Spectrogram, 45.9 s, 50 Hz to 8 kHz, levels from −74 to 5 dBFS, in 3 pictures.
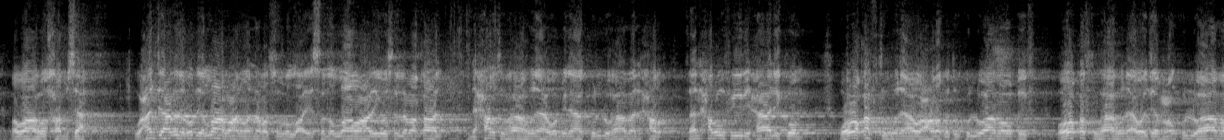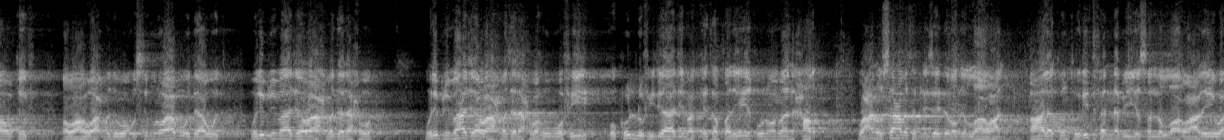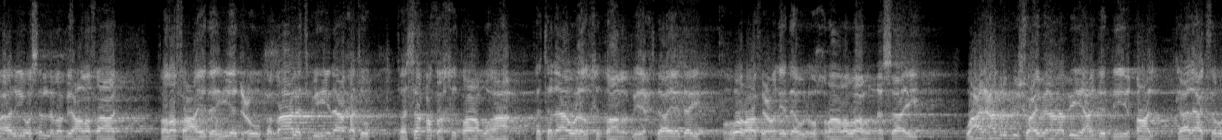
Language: Arabic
